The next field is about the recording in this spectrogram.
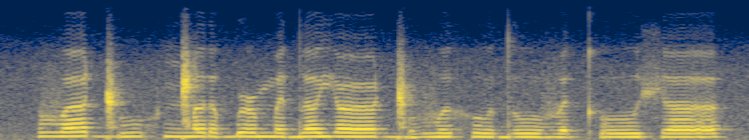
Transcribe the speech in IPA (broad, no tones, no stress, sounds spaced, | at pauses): v ɜ ɡ͡ǁ uː x ŋ͡ǁ ə ɾ ə ɓ ə˞ m ɛ d ɜ j œː ɡ͡ǁ ʊ v ə x ʊː d ʊː v ɛ kʼ ʊː ʃ ɜ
